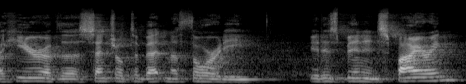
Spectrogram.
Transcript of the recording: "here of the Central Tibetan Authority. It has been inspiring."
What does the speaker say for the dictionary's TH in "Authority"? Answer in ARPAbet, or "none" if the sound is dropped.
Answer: TH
